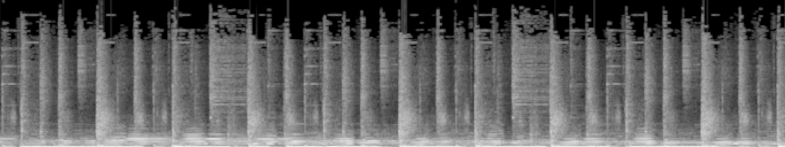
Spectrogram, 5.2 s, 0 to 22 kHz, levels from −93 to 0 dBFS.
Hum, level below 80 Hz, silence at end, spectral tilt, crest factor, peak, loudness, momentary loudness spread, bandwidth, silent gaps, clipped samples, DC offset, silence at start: none; -14 dBFS; 0 s; -5.5 dB/octave; 10 dB; 0 dBFS; -11 LUFS; 2 LU; 19 kHz; none; under 0.1%; under 0.1%; 0 s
